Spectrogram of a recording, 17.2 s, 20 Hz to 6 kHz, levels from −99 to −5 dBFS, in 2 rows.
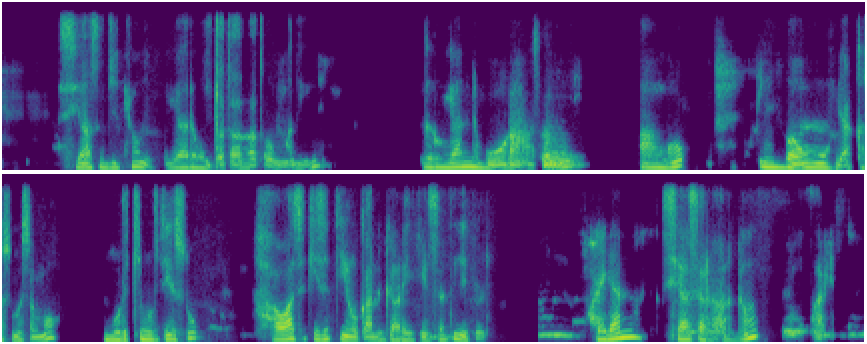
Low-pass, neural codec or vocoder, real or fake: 5.4 kHz; autoencoder, 48 kHz, 32 numbers a frame, DAC-VAE, trained on Japanese speech; fake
